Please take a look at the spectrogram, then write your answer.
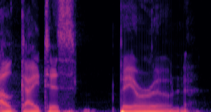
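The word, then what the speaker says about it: Ágætis byrjun: but Agitas Burjun on shrooms was incredible. I recommend that. – Algaitis Beirun. Algaitis. – Yeah, that makes sense. The J should probably be pronounced like a Y.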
